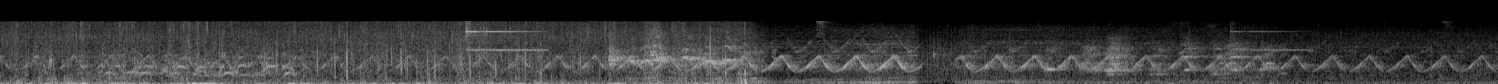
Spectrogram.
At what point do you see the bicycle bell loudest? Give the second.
5 s.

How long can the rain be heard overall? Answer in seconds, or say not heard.
15 s.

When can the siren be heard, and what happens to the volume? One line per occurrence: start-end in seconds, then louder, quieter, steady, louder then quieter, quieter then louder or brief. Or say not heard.
0.0-14.9 louder then quieter.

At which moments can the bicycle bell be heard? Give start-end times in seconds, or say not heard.
4.7-5.5, 12.3-13.1.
